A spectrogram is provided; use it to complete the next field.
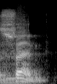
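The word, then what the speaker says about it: Seine: ] River name how do you go about pronouncing it in French we would say sen laier the sen the sen River I didn't know how to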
